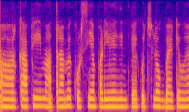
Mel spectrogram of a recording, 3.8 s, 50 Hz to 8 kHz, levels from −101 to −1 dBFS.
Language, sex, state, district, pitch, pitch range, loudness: Hindi, female, Haryana, Rohtak, 195 Hz, 195-200 Hz, -18 LUFS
